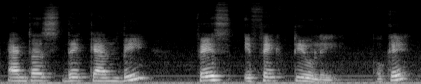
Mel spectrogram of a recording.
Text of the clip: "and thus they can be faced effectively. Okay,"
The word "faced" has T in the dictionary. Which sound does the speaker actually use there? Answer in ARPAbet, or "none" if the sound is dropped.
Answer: none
